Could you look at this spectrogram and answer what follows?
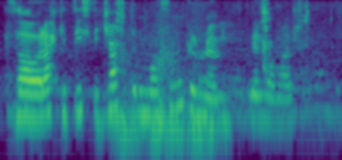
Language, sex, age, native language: Icelandic, female, 11, Icelandic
